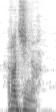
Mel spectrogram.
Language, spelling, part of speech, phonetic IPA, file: Polish, rodzina, noun, [rɔˈd͡ʑĩna], Pl-rodzina.ogg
